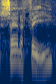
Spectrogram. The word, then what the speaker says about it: Santa Fe: When I transferred out to Santa Fe, you pronounce it Santa Fe if you're from there. If you don't, it looks like it's supposed to be pronounced Santa Fe. But it's not. It's Santa Fe.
